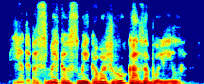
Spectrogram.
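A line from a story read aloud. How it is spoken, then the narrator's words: Whispered. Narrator (Ukrainian): пошепки сказав Грицик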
